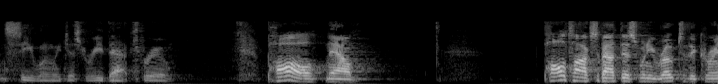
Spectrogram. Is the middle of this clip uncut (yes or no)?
yes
